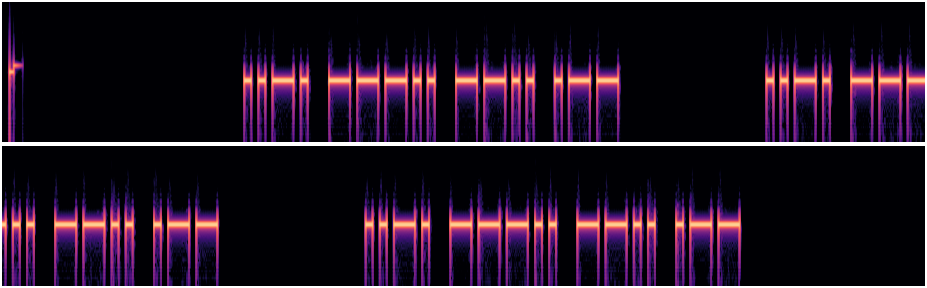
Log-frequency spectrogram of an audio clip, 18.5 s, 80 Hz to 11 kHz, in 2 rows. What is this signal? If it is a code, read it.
Morse code, heard as a keyed tone, about 17 wpm, 700 Hz. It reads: F8ZW F8ZW F8ZW
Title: DXCC-100 Call Signs - 4 Characters - Repeated 3x - 17wpm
